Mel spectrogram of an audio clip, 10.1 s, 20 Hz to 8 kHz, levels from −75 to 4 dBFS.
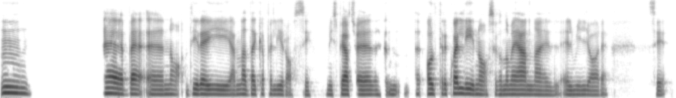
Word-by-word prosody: Mh. 175 -3 +3 1.1
Eh 165 -3 +5
beh, 150 -1 +4
ehm, 140 0 -1
no, 145 -1 -4
direi 140 -2 +2
Anna 145 +2 -1
dai 140 0 +1
capelli 140 -1 -4
rossi. 125 -1 -7 0.2
Mi 135 -1 -6
spiace, 135 +1 +2 0.4
ehm, 135 -1 -5 0.2
ehm, 145 - -9
oltre 150 0 +1
quelli 165 -3 +5
no, 140 -1 -1
secondo 140 -1 -3
me 140 0 +2
Anna 135 -1 +3
è 130 - -3
il 125 0 -7
è - - -7
il 130 - -1
migliore. 130 -2 -4 0.6
Sì. - - -7
140 Hz, 155 wpm, -24 LUFS, 135-150 Hz, 1.1 s, Eh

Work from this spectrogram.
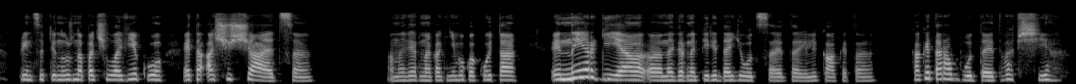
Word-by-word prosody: В - - -59
принципе, 215 0 -3
нужно 215 +1 -1
по 220 0 0
человеку 215 -1 -1 0.2
это 220 +2 0
ощущается. 190 -7 +2 0.7
А, - - -10
наверно, 190 +1 -3
от 190 0 -4
него 200 +1 -5
какой-то 205 0 0 0.3
энергия, 235 -3 +5
а, 190 -2 +2
наверно, 195 0 -1
передаётся 195 -2 -2
это 175 0 -5
или 175 +2 -6
как 170 -2 -4
это 175 +1 -10 0.3
как 220 +3 -2
это 260 -3 +3
работает 200 -6 -1
вообще? 215 -3 -1
205 Hz, 135 wpm, -24 LUFS, 185-220 Hz, 0.7 s, энергия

